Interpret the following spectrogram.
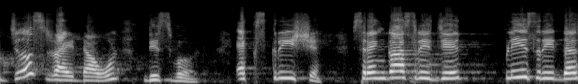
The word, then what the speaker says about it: excretion: Excretion, not excreation. See, when you are pronouncing it as excretion, A should be there, isn't it? Is there any A is there in the spelling? No, ma'am. No, ma'am. No. So, what it is? Excretion. Okay? Excretion. Excretion. Creation. Don't pronounce it as creation. A is not present.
